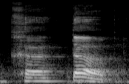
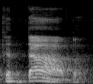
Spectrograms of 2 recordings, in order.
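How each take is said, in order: First: Katab split slowly, KA, then TAB; teacher's loud, slow breakdown of Katab; broken into syllables. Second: Said in the usual way. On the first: Shown as a demonstration. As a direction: sound out Katab with a gap between ka and tab. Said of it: "So we got three syllables". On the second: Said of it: "Hebrew is called katamb".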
